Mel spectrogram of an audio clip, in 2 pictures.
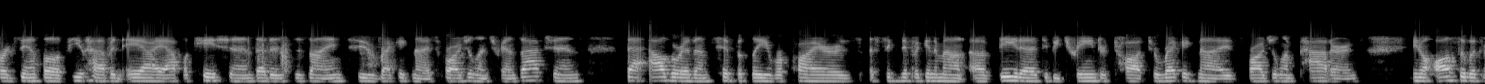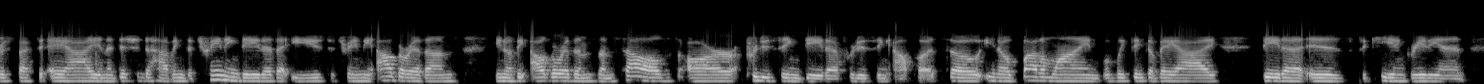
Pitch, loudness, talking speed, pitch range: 155 Hz, -21 LUFS, 160 wpm, 150-160 Hz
